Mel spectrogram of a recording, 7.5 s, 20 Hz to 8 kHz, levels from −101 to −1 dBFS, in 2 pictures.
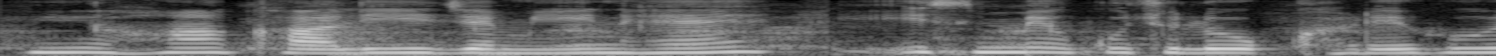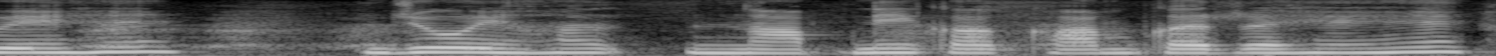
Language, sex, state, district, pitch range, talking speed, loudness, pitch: Hindi, female, Chhattisgarh, Korba, 205-235 Hz, 145 wpm, -27 LUFS, 220 Hz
